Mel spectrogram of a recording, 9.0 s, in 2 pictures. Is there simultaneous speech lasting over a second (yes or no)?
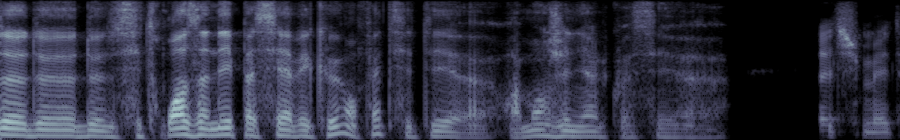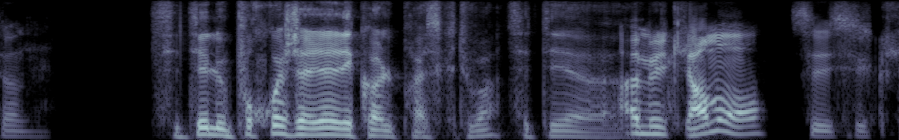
no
